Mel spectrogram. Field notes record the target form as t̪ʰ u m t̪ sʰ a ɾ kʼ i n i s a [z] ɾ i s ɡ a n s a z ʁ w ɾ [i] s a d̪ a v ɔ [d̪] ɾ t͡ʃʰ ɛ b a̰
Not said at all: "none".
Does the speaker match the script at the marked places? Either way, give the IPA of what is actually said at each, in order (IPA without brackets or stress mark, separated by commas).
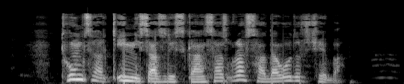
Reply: z, a, d̪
